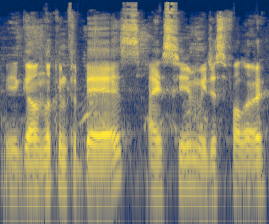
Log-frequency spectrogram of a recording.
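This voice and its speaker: Walking outdoors through a mountain park, a travel vlogger with a lowish voice offers casual commentary at a moderate pace and with fairly even intonation. He's chatty and joking and laughs often, with outdoor noise audible behind him.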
